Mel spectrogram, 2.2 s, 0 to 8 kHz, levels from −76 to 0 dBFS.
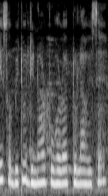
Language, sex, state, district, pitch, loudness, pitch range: Assamese, female, Assam, Kamrup Metropolitan, 205 Hz, -12 LUFS, 200-225 Hz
